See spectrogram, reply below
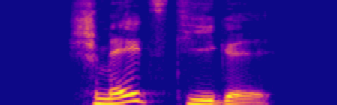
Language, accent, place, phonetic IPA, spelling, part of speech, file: German, Germany, Berlin, [ˈʃmɛlt͡sˌtiːɡl̩], Schmelztiegel, noun, De-Schmelztiegel.ogg
- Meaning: melting pot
